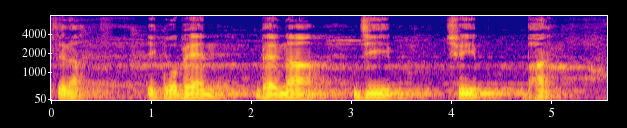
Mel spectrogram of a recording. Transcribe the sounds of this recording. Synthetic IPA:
t͡ʃina | ikobʱenbʱeɾnad͡ʒipt͡ʃʰip̚bʱan

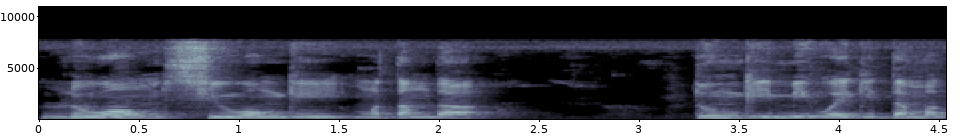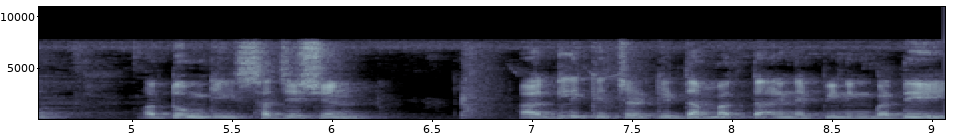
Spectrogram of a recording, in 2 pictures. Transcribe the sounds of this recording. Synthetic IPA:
luɔŋsiwɔŋɡimɐtɐmdɐ | tuŋɡimiʔojɡidɐmɐk̚ | ɐdomɡisɐd͡ʒesin | ɐɡliket͡ʃɐɾɡidɐmɐk̚dɐʔajnɐpiniŋbɐdi

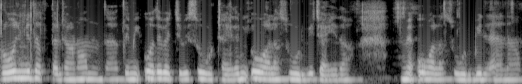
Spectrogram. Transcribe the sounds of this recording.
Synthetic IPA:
ɾoːd͡ʒmĩːd̪əpt̪əɾd͡ʒaːɽ̃aːɦʊ̃nd̪aːt̪eːmĩːʔoːd̪eːʋɪt͡ʃbiːsuːʈ̚t͡ʃaːiːd̪aːmĩːʔoːʋaːlaːsuːɽbiːt͡ʃaːiːd̪aːmɛ̃ːʔoːʋaːlaːsuːɽbiːlɛːnaː

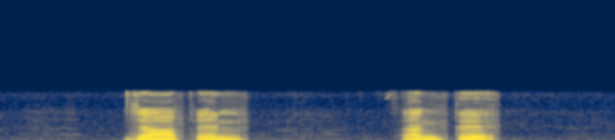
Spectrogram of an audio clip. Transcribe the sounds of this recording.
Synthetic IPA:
d͡ʒãpɛn | saŋt̪ɛ

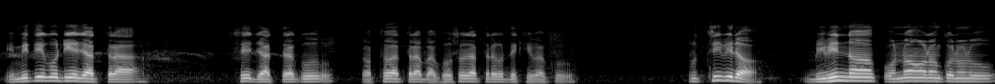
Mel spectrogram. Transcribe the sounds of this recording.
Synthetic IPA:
ḭmit̪̬iɡoʈ̬iɔd͡ʒat̪ɾa | sed͡ʒat̪ɾaku | ɾɔt̪ʰɔd͡ʒat̪ɾabaɡʱosɔd͡ʒat̪ɾakud̪ekʰibaku | pɾut̪ʰibiɾɔ | bibʱinːɔkɔnɔɔɽ̃ɔŋkɔnɔɽu

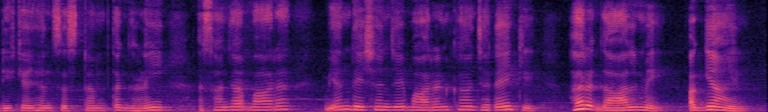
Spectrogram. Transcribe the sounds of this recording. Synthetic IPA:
ɖjukeːʃənsɪsʈəmt̪ɐɡʱɐɽ̃i | ɐsãɲd͡ʑaɓaːɾ | ɓijənɪ̆d̪eːʃənɪ̆d͡ʑeːɓaːɾənɪ̆kʰãːd͡ʑɐɗɦɪ̃kɪ | hɐɾɡaːl̤mẽ | ɐɠjãːɦɪnɪ̆

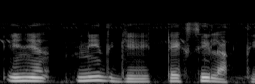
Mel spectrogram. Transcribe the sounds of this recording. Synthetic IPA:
iɲəʔ | nid̪ɡɛʈɛksilaɡ̚t̪i

